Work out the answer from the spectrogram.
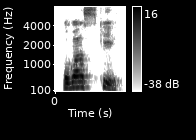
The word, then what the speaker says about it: Kowalski: Kowalski.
